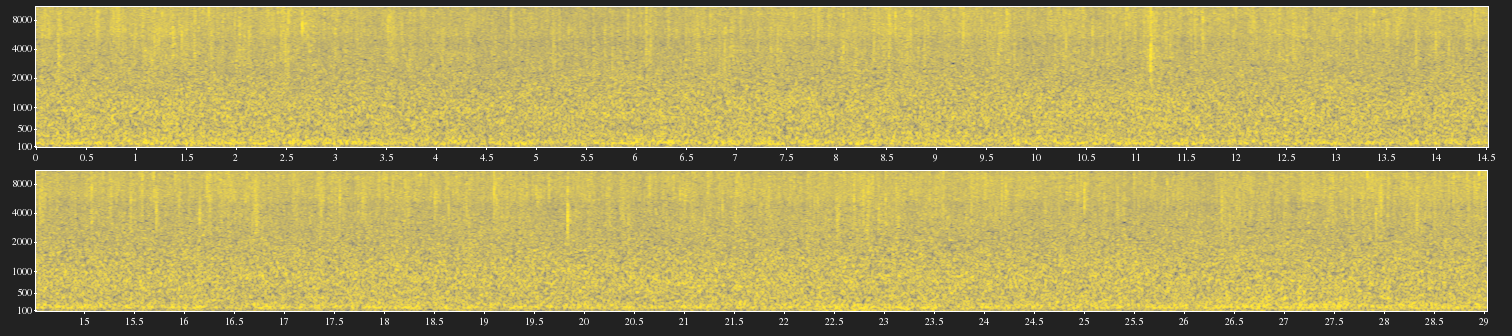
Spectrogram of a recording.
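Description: Steady rain falling: an even, unbroken hiss, with occasional sharper ticks of single drops.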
